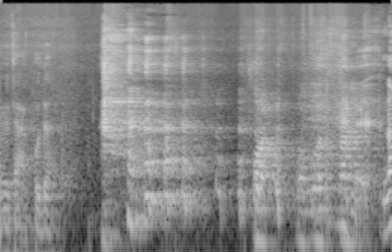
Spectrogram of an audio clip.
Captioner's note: laughing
